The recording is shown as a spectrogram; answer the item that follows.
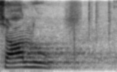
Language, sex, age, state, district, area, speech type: Hindi, male, 30-45, Bihar, Begusarai, rural, read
